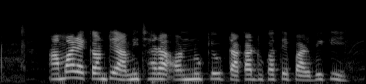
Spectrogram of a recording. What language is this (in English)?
Bangla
